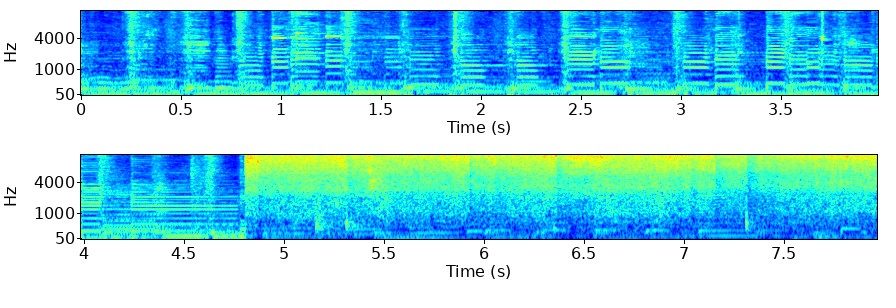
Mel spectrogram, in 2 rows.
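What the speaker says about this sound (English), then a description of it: "Let's add 300 grams of paella rice because we're making 3 portions." Music plays for several seconds, then cuts to a loud, steady sizzle as 300 grams of paella rice hits a hot pan of beef and chicken paella ingredients. No one speaks.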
